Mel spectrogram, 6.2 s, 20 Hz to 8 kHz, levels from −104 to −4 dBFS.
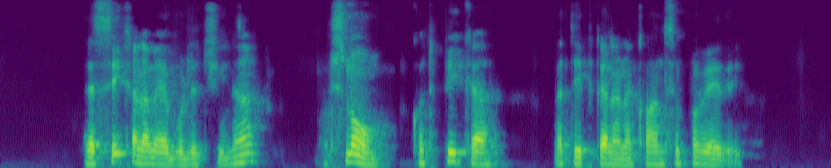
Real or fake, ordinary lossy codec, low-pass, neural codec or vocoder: fake; none; none; codec, 16 kHz, 4 kbps, X-Codec, WavLM features, trained on Multilingual LibriSpeech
